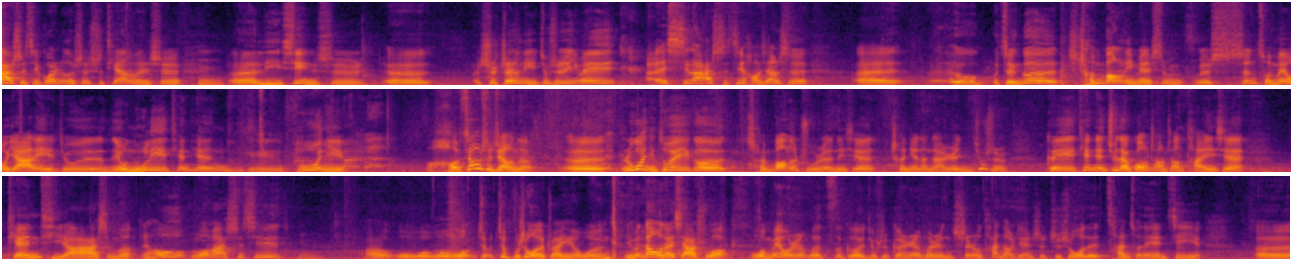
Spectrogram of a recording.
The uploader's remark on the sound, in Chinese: 在上海的跳海酒馆面对面聊了很多她满世界跑，满世界画画的故事。现场的朋友也带来了很多精彩的问题。由于我们缺乏经验，后半段精彩的问答没录上。这段录音没录上，请见谅。这里开始录音机没电了，没录到清晰的声音。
